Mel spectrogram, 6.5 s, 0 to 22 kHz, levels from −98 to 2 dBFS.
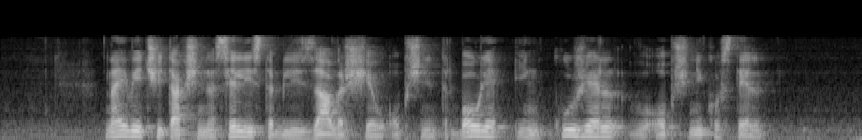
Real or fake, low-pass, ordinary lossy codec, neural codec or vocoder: real; 7.2 kHz; none; none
